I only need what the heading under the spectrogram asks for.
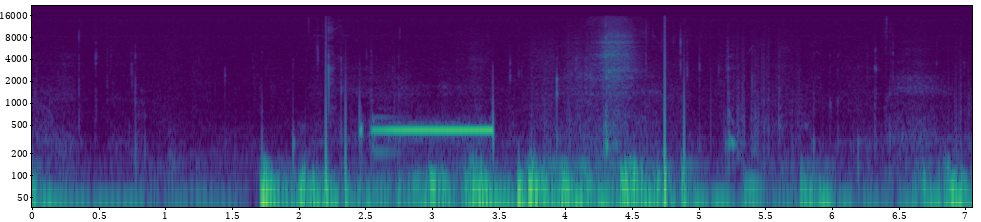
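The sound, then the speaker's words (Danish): A telephone rings while a caller dials a prize winner: one steady buzzing tone of about a second, surrounded by faint clicks and low rumbling handling noise. “Og jeg synes faktisk, vi skal ringe vores heldige venner op.”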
